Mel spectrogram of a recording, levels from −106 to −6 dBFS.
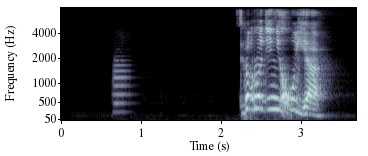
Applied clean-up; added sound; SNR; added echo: neural mask model DeepFilterNet 3.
